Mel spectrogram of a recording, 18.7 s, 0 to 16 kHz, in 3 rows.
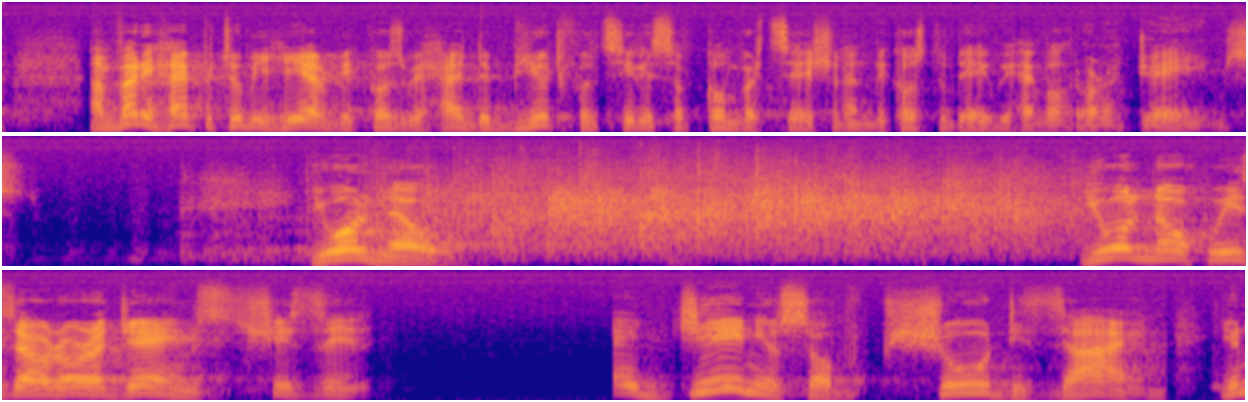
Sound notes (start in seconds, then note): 7.6 applause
